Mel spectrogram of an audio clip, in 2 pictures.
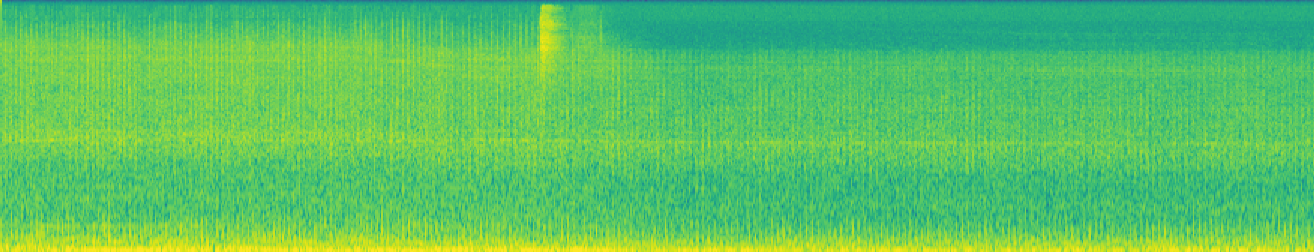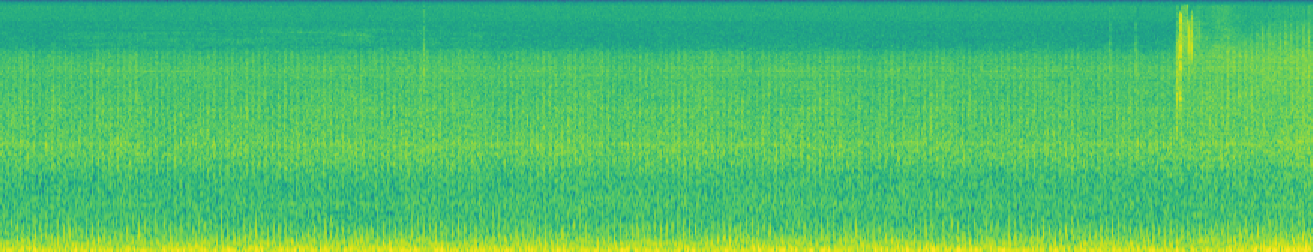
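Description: An ornithopter in Dune Awakening flies along with a steady, dense whirring engine drone that stays close and continuous throughout.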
